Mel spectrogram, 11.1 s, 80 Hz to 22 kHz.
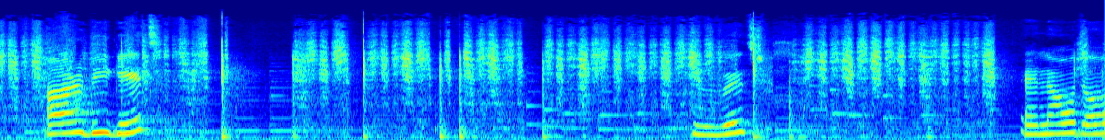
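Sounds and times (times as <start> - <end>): chalk tapping on board: 0.0 - 0.5, 1.5 - 10.0
chalk scraping on chalkboard: 0.0 - 0.7, 1.3 - 10.0, 10.7 - 11.0.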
